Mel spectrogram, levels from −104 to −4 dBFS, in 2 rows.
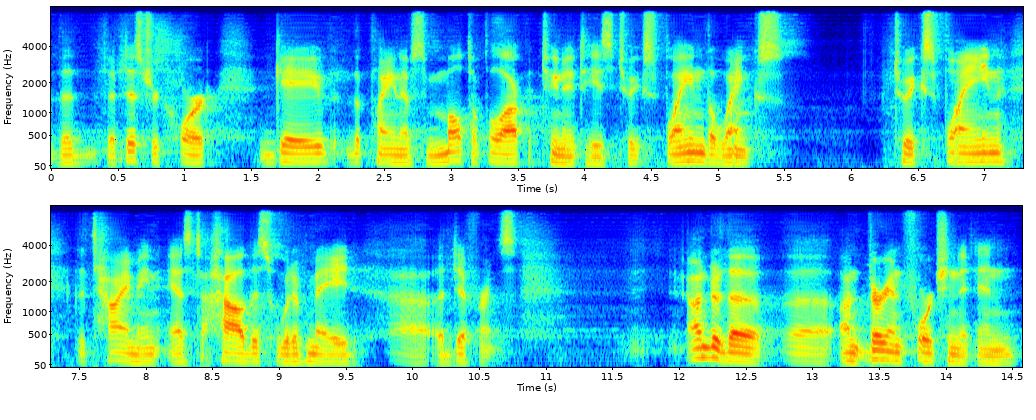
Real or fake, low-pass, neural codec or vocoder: fake; 7.2 kHz; codec, 16 kHz, about 1 kbps, DyCAST, with the encoder's durations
